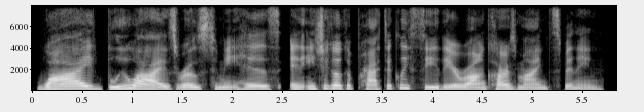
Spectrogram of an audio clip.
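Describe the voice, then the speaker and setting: Low, creaky, clear-voiced woman reader. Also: lively intonation, normal speed, dry recording, clean studio sound. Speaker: fan fiction reader. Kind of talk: scripted story narration, casual outro.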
